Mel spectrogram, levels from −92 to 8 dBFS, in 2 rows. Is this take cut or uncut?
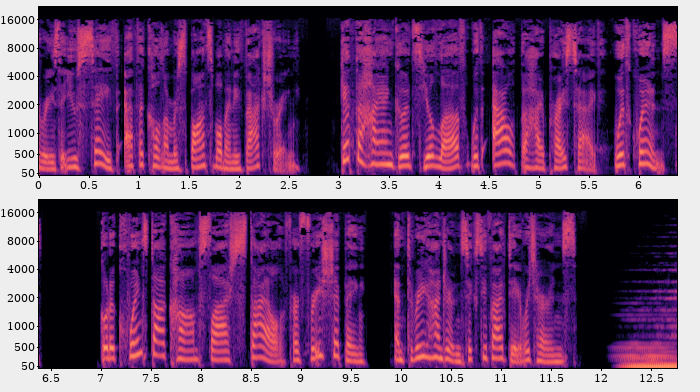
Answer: cut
